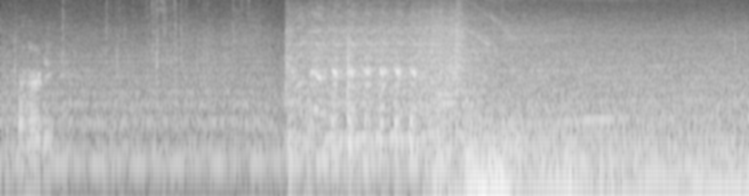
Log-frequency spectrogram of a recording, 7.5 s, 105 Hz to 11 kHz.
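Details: 1998 Honda Civic just after installing an eBay 255 LPH Walbro-replica in-tank fuel pump: faint pump hum, then a short crank that catches cleanly into a steady idle; new pump delivers and the engine starts fine.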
